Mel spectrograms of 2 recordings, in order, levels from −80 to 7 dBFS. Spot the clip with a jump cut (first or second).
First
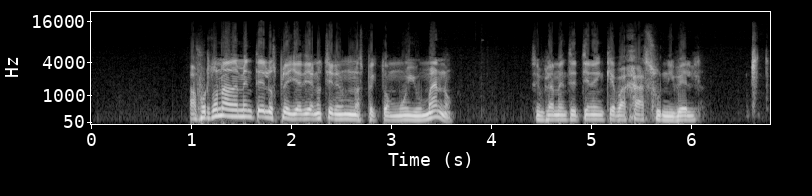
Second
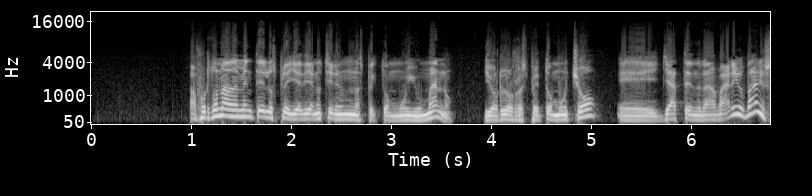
second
